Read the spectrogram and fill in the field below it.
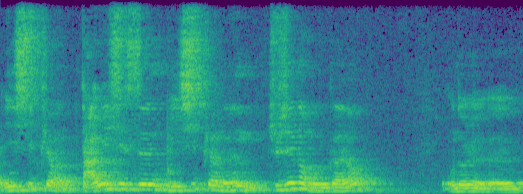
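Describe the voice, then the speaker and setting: A male pastor preaching a sermon, pausing often and putting questions to his congregation. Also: fairly high pitch, mellow. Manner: measured, with frequent "uh" pauses. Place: church sanctuary. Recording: very echoey church hall, mic at a distance.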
